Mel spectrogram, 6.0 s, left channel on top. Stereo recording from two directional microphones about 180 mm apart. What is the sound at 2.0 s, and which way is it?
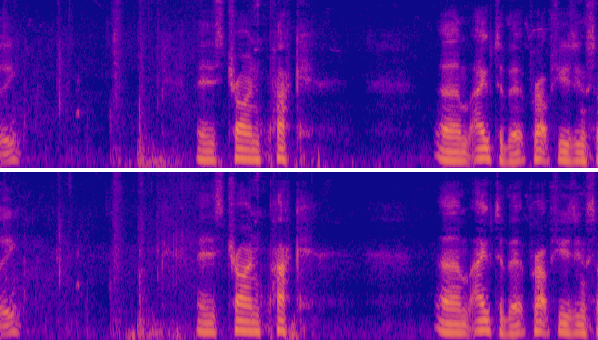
Speech, 30° left (ahead or behind).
